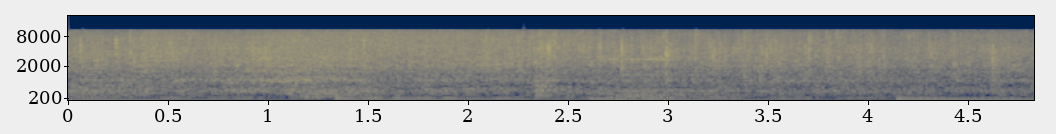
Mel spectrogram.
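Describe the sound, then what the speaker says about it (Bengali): Mixed vegetables for Bangladeshi-style fried rice frying in a pan, a broad continuous hiss of sizzling oil held close and steady throughout, with a low hum underneath. "এভাবে আমি সবজিটা কিছুক্ষণ কুক করব।"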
